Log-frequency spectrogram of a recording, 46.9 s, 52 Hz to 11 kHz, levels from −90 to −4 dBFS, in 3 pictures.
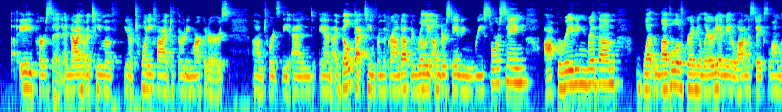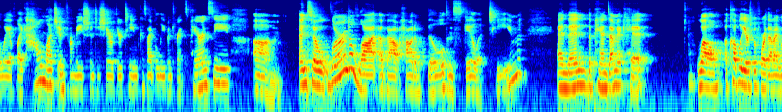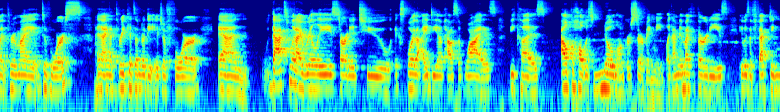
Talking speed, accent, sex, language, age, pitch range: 170 wpm, American, female, English, 20-39, 145-165 Hz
